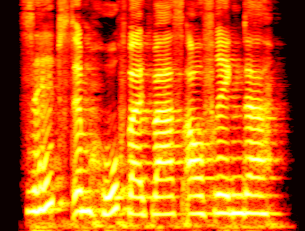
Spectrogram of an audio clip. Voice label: voice bored; baldursgate; neera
